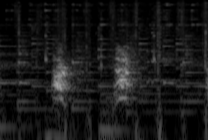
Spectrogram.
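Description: A dog barks twice, two short woofs about half a second apart, over a low steady background, with no talking.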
